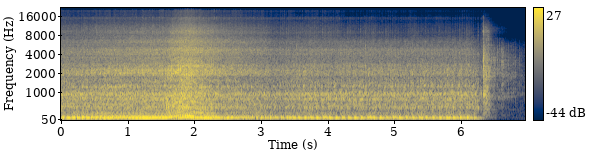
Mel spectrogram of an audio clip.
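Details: Suzuki SV650 V-twin at idle and a brief rev: quick, fairly even top-end ticking about three to four per second. It doesn't sound like the usual cam chain tensioner noise, and the engine runs fine. Owner suspects one valve is out of adjustment (loose).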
